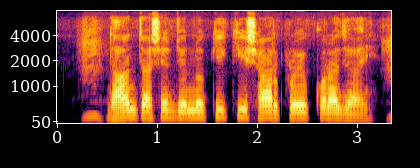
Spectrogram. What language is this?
Bangla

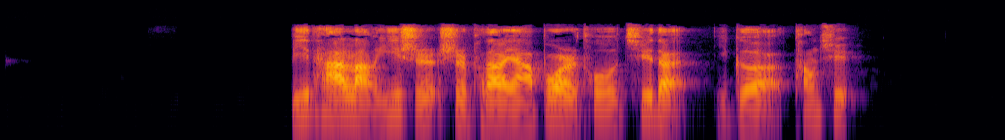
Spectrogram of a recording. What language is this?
Chinese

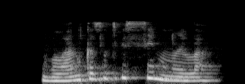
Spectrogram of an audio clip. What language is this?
Mari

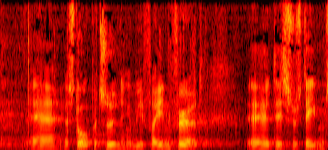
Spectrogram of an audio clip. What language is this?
Danish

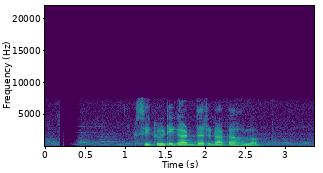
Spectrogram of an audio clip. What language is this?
Bangla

